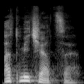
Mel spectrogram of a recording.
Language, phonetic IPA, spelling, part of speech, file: Russian, [ɐtmʲɪˈt͡ɕat͡sːə], отмечаться, verb, Ru-отмечаться.ogg
- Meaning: 1. to check in, to sign in, to sign up, to register (e.g. one's arrival or departure) 2. to stand out, to make a mark 3. passive of отмеча́ть (otmečátʹ)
